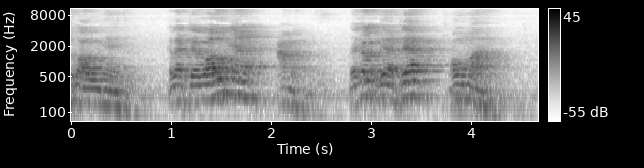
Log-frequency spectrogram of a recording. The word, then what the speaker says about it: Amr: Kalau Amr itu apa itu ada wawunya ini, bacanya Amr. Jadi kalau Amr bin As itu ada wawunya. Kalau Umar itu tanpa wawu.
